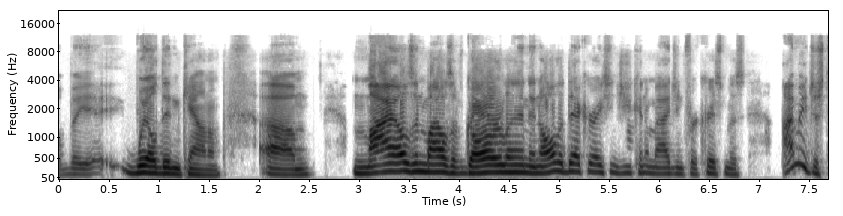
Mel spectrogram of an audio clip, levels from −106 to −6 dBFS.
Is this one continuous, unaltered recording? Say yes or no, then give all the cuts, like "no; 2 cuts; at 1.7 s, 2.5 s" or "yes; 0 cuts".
yes; 0 cuts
